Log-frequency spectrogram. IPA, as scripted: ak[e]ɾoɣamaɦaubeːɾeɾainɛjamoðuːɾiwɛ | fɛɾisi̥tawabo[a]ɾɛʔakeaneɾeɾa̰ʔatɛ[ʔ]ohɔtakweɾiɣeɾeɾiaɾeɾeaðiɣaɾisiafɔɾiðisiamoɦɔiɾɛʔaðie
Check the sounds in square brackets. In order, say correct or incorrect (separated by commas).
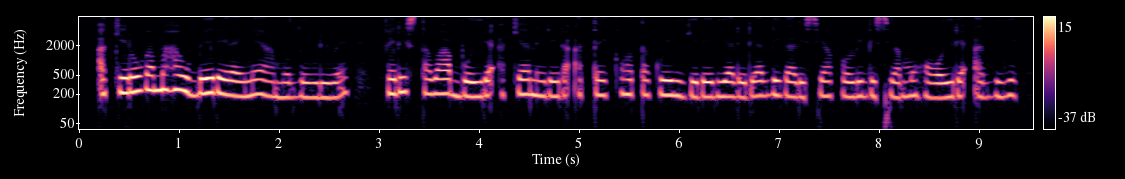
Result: correct, incorrect, incorrect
